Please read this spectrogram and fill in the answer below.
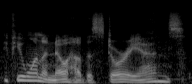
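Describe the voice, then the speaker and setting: Actor as teasing young game love interest. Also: male voice, medium pitch, big pitch swings, fairly quick, darkish tone, faint music behind, natural voice. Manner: teasing, coy, drawling. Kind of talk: game romance dialogue.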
